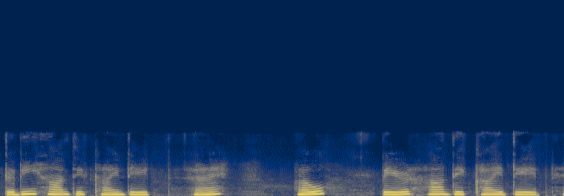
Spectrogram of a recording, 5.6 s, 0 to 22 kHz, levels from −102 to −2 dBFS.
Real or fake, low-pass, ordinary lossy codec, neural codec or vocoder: fake; 7.2 kHz; none; codec, 16 kHz, 2 kbps, X-Codec, WavLM features, trained on Multilingual LibriSpeech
